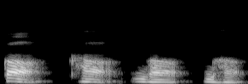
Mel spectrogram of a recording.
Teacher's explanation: সবগুলা ধ্বনি উচ্চারণ করতে গেলে আমার একবারে কণ্ঠ থেকে ক খ গ, একবারে আমার কণ্ঠ থেকে আসতেছে। এই জন্য এইগুলো হয় কণ্ঠধ্বনি বলা হয়, এদেরকে বলা হয় কি কণ্ঠধ্বনি।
